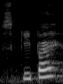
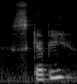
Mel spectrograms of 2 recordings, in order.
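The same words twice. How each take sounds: First: Skepi said as SKEE-pie, questioning; alternative pronunciation. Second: Skepi said as SKEP-ee; unsure pronunciation. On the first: Second guess at a name, higher questioning SKEE-pie for Skepi. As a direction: try Skepi with long ee, ending like pie. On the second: Unsure of a podcaster's name, tentative Skepi as SKEP-ee. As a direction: try Skepi with a short e, ending in ee. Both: Shown as a demonstration. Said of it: "I don't know".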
